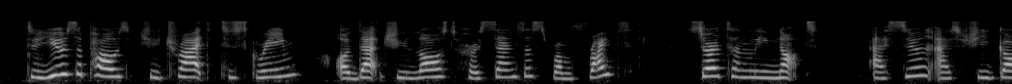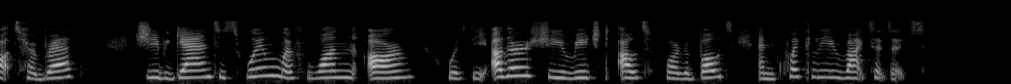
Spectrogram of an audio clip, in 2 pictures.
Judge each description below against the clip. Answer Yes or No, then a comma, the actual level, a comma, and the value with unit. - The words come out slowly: Yes, slow, 130 wpm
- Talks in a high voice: Yes, very high, 315 Hz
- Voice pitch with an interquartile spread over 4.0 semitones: No, average, 3.4 semitones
